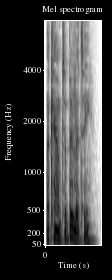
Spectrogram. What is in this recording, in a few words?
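"accountability", British English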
